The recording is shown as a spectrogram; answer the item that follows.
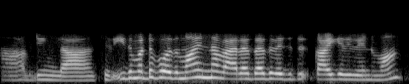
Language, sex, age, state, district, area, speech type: Tamil, female, 18-30, Tamil Nadu, Kallakurichi, rural, conversation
